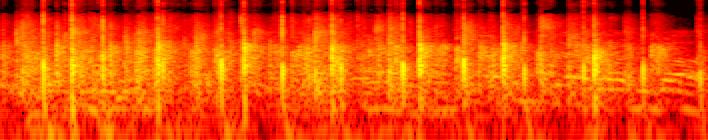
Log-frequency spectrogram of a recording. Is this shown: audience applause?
yes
